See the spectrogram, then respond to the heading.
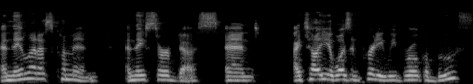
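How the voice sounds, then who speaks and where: The speech moves at a fairly quick pace with ordinary pitch variation, captured dry and close with no echo. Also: woman, medium pitch for a woman. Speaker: behavior support professional. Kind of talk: panel discussion. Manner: fast.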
